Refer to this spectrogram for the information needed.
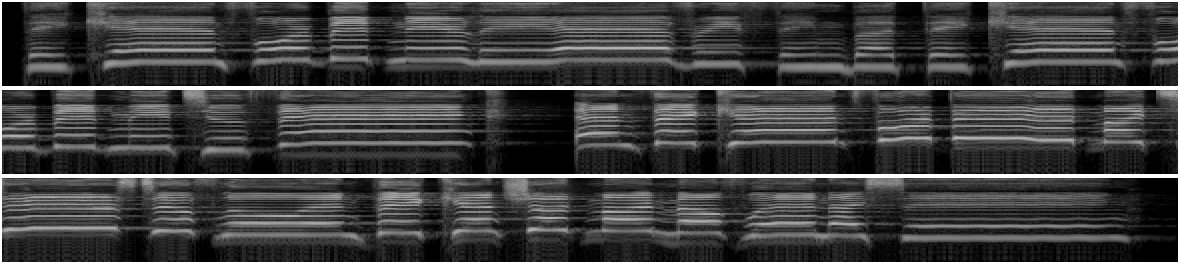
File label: voice UPPER HARMONY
